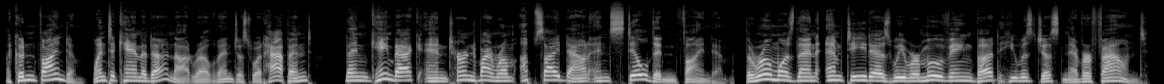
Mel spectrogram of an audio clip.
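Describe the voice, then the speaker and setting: A man reads viewer stories aloud in a soothing voice that still rises and falls in a lively way, sitting a little high for a man. His asides are chatty and self-mocking, and the sound is dry and close, with no room around it. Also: normal speed, no room sound. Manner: lively, laughs at himself in the asides. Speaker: narrator of a storytelling channel.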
